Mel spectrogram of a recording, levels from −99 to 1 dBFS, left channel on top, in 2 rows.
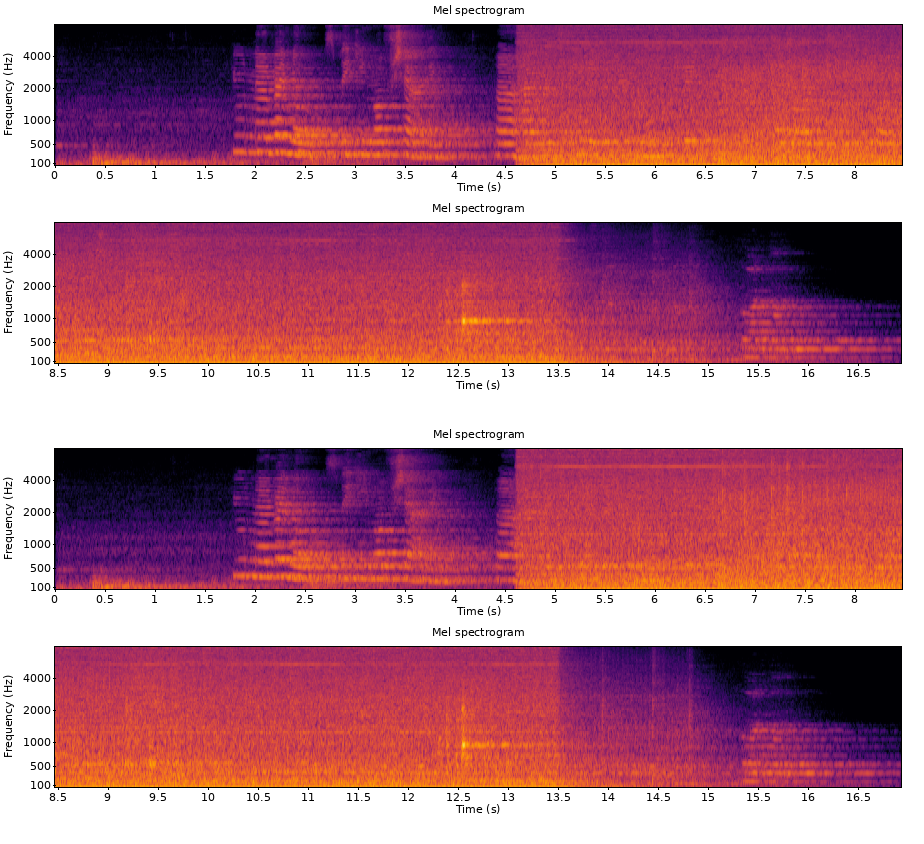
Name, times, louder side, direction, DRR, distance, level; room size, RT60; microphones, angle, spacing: voice 1, 1.8-3.9 4.4-6.7 7.2-9.4, left 1 dB, 40° left, -2 dB, 1.7 m, -32 dB
sound 1, 4.6-13.5, right 1 dB, 25° right, 0.6 m, -22 dB
sound 2, 6.6-14.8, right 1 dB, 45° right, 1.0 m, -31 dB
voice 2, 9.7-10.9 11.2-13.3 13.7-14.3 14.6-14.7 15.3-15.8, right 1 dB, 20° left, -6 dB, 1.4 m, -38 dB
14.5 x 9.4 x 2.8 m, 2.9 s
head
